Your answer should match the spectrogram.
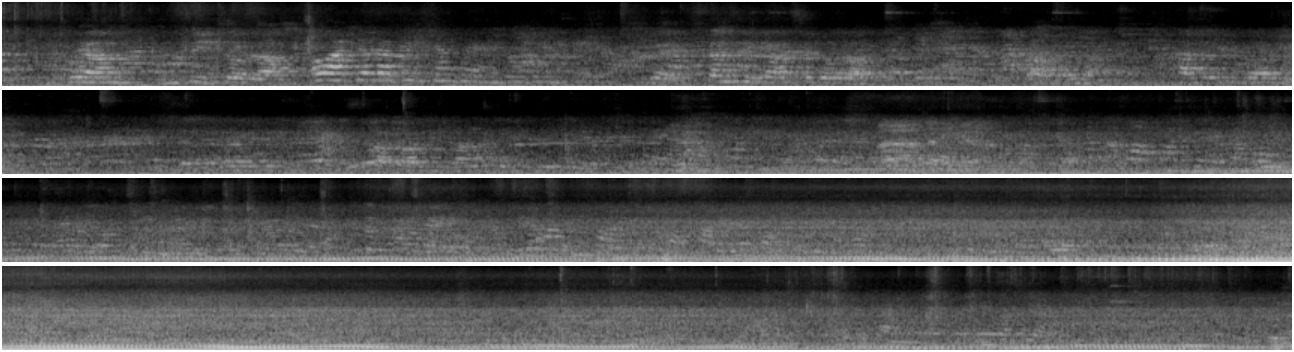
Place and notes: Jingmei St., Wenshan Dist. - Traditional markets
